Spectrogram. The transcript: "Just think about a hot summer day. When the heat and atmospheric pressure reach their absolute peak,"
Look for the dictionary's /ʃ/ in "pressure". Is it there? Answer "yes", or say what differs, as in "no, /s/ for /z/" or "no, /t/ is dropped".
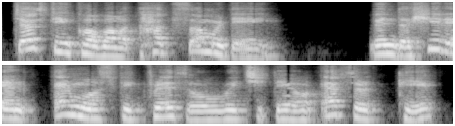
no, /s/ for /ʃ/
